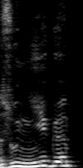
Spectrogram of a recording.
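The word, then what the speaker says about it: Zúñiga: é o nome dele esse n com tio aqui se pronuncia como NH nosso então é zuniga eh o general foi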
